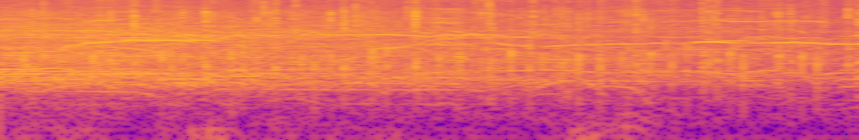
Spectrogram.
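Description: Large rally crowd cheering and applauding, a dense wash of clapping and voices.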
